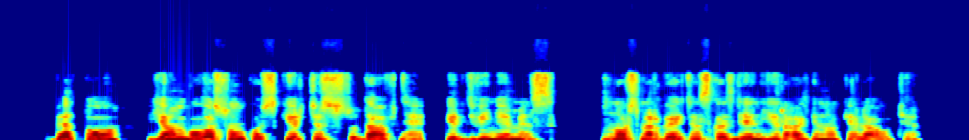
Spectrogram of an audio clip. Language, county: Lithuanian, Kaunas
